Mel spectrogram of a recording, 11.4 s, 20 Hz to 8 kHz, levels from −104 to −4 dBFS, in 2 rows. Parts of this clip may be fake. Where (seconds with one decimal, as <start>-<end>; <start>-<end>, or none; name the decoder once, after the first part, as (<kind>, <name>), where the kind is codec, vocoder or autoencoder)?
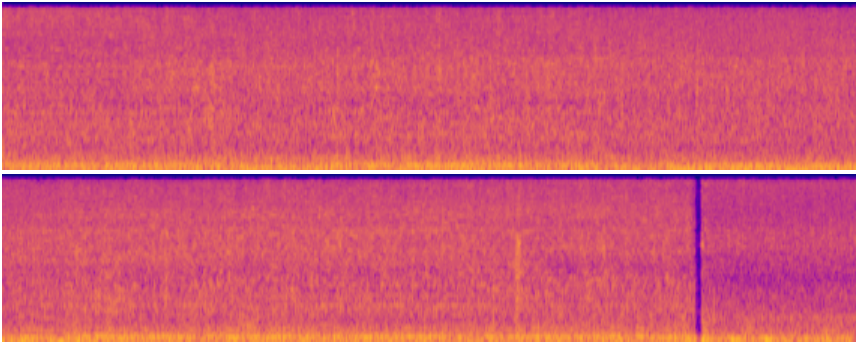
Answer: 0.0-1.6 (vocoder, HiFi-GAN); 2.1-4.0; 6.1-10.4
